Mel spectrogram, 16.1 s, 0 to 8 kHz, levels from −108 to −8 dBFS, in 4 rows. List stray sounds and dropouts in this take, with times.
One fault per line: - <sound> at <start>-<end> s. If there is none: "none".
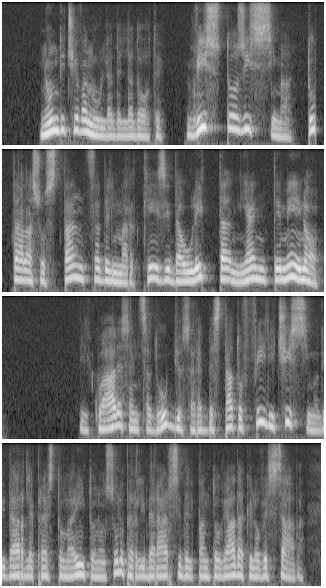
none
